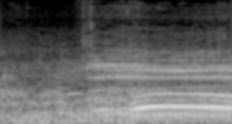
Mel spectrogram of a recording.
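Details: A cow in Indonesia said to have caught a chill, collapsing right after arriving: one short, low, steady moo that rises slightly, then holds level for about half a second over a faint background murmur.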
